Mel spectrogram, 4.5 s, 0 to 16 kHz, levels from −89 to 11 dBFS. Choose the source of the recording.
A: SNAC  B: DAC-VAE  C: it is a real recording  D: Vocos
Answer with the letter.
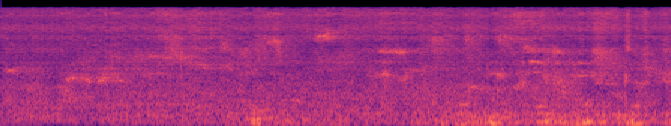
A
